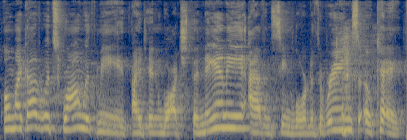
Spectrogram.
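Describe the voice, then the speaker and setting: A woman's voice: fairly high pitch, expressive, quick pace, gravelly. A woman anchor co-hosting in casual chat, with an effusive, exclamatory manner. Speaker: TV anchor and co-host.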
